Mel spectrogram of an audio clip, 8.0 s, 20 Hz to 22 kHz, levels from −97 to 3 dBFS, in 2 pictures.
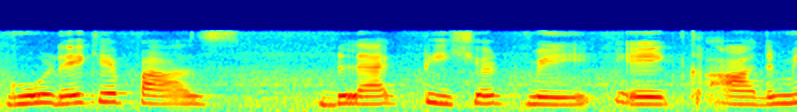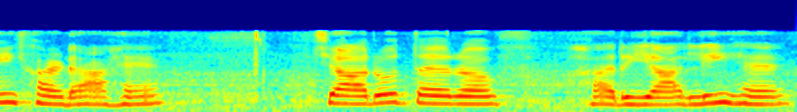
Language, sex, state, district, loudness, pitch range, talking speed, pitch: Hindi, female, Haryana, Jhajjar, -16 LUFS, 230-265 Hz, 105 wpm, 245 Hz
